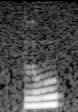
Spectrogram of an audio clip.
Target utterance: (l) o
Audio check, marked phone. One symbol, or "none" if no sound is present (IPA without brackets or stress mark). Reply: l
